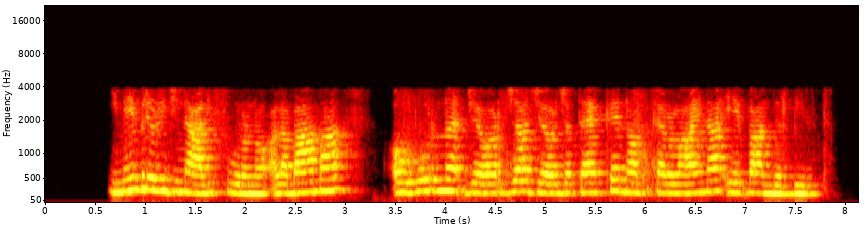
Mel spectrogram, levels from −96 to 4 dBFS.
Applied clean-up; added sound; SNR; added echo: neural separator model SepFormer DNS4.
